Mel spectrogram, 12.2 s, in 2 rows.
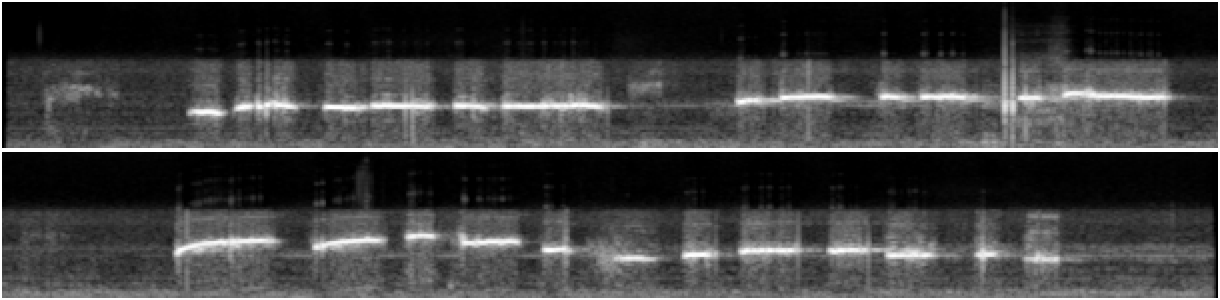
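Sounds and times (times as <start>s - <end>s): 
whistle: 0.9s - 6.0s, 6.9s - 11.5s.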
